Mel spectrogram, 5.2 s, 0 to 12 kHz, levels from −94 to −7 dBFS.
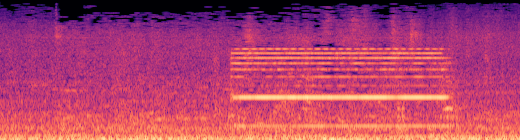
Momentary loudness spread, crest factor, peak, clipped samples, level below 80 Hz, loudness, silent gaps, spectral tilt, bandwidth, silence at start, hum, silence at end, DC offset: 10 LU; 14 dB; -2 dBFS; under 0.1%; -22 dBFS; -18 LUFS; none; -5 dB/octave; 10.5 kHz; 0 s; none; 0 s; under 0.1%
